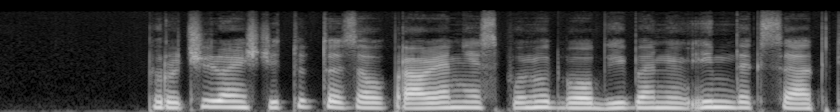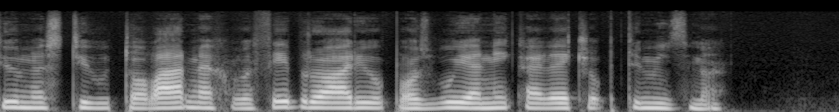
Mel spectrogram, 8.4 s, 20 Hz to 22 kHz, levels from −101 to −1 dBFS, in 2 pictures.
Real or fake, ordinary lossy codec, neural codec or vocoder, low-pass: fake; none; codec, 32 kHz, 1.9 kbps, SNAC; 14.4 kHz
